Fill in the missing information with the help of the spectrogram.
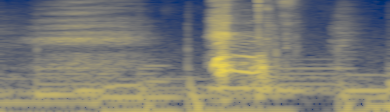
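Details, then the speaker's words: Single loud sneeze with a sharp intake of breath before it, from a female VTuber streamer mid-stream who first says she feels a sneeze coming and apologises; background music; sneezing. "Oh, I can feel like a sneeze coming. I'm sorry. I'm sorry."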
